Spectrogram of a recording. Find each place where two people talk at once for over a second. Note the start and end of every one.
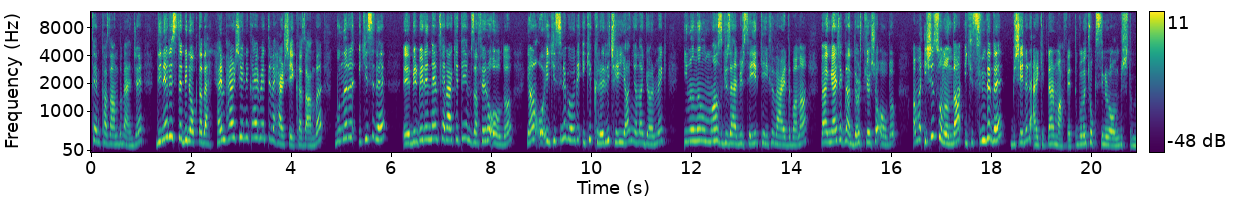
none

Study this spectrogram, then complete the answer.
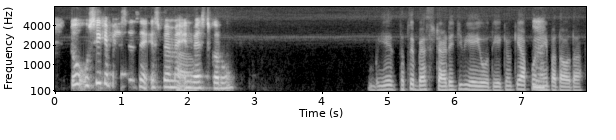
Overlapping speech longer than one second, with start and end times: none

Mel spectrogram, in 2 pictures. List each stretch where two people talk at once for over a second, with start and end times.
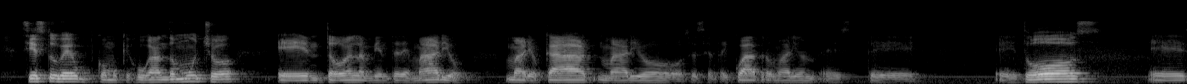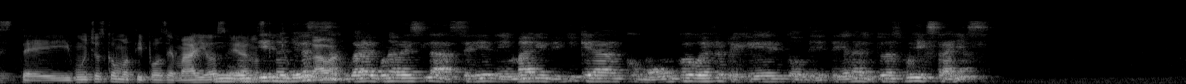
14.0-15.2

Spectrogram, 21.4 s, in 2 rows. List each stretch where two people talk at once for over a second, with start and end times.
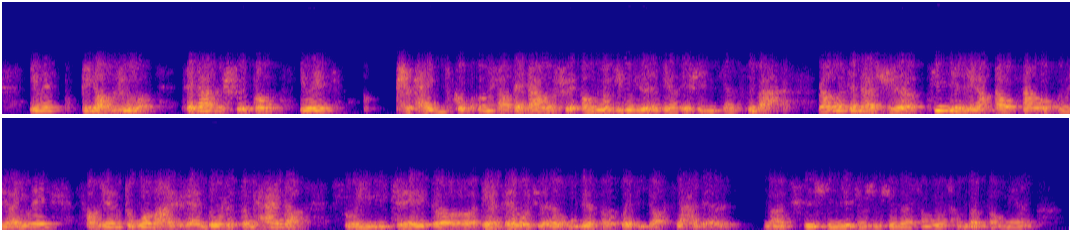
none

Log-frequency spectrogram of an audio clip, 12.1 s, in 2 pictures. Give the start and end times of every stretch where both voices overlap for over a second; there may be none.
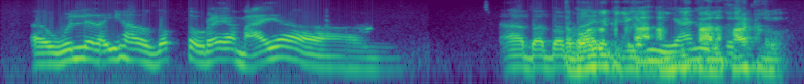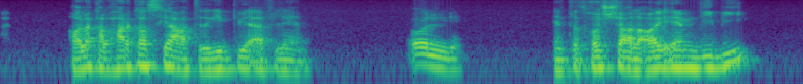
4.2-5.5

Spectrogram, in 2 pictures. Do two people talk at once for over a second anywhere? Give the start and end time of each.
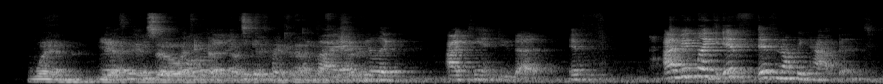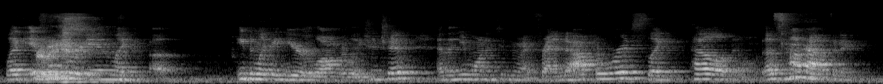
1.0-3.7

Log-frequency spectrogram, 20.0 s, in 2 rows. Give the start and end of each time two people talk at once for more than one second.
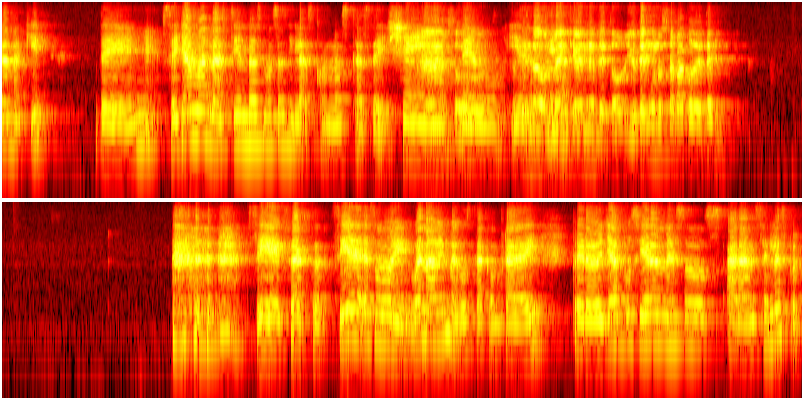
5.2-7.1

